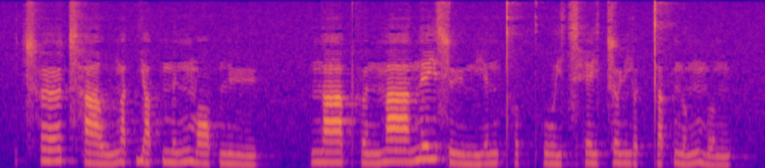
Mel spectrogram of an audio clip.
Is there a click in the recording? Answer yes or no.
no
